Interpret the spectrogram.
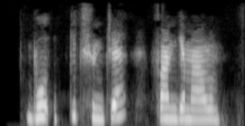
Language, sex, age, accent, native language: Uzbek, female, 19-29, Namangan, Uzbek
